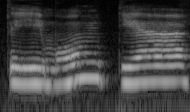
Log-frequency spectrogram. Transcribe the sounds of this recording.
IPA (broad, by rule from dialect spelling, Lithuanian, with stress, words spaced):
tɐɪ ˈmʊm ˈtʲiɛ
